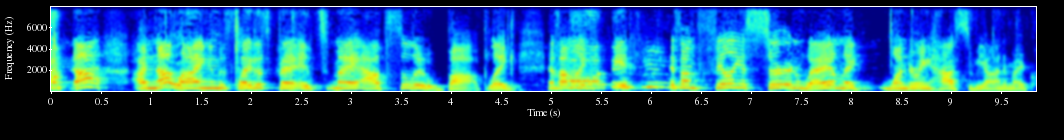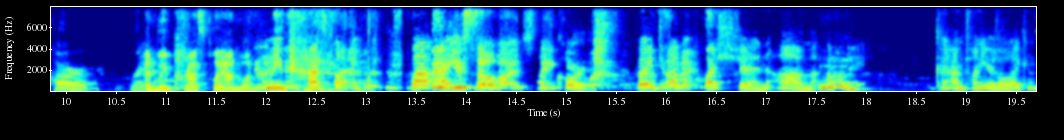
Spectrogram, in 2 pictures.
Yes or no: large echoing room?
no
